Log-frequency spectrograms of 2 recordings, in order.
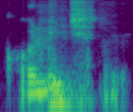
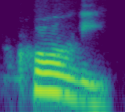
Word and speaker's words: colleague: And C, you are really pleased for your college. You think he will do a great job. Okay, Brian, before you share your answer, just to clarify a little bit, the pronunciation colleague.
